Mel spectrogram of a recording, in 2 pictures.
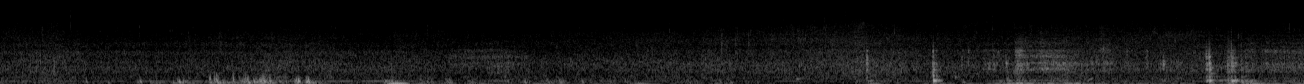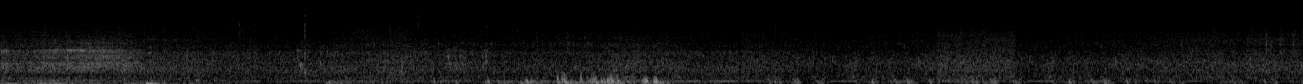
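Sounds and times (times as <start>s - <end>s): paddle splashing in water: 0.0s - 20.5s.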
